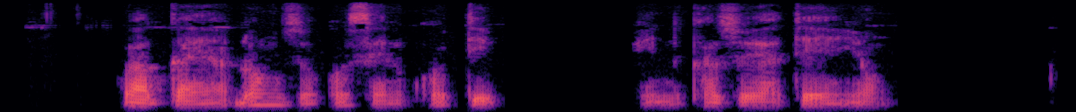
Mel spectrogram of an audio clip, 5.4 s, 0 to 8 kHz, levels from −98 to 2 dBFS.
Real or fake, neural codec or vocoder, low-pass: real; none; 7.2 kHz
